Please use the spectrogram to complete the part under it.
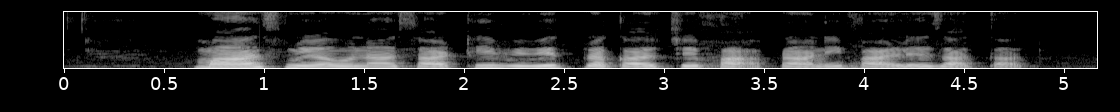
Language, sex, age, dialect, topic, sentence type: Marathi, female, 31-35, Northern Konkan, agriculture, statement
